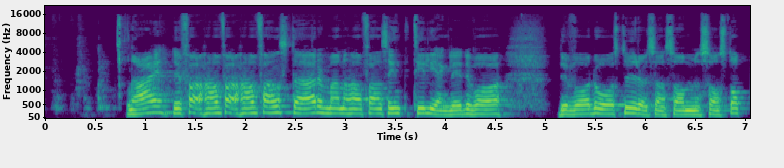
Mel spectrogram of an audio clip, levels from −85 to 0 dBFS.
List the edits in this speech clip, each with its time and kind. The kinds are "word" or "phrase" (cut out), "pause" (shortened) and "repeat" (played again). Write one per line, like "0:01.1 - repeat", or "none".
0:01.8 - repeat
